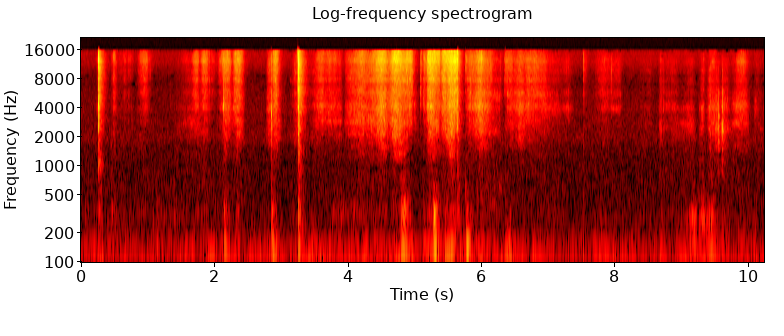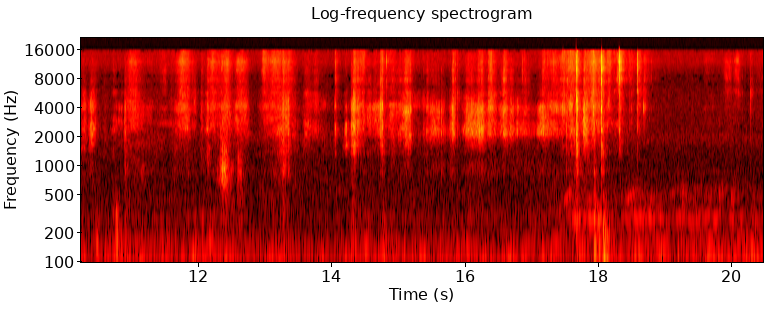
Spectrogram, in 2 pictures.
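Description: Paper planner sticker being peeled and handled, then pressed and rubbed down onto a paper page: crackling, scraping paper noises in two longer stretches, with a couple of sharp clicks early on.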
